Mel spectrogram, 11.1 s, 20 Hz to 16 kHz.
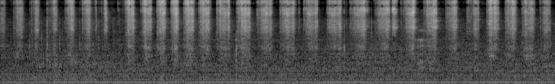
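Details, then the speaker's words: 100-pound ice machine running a harvest cycle, reported squeaking: a steady dry rasping rub with a fast even pulse over a low hum near the condenser fan; technician thinks not the fan motor but loose metal nearby, unconfirmed. "I gotta narrow it down I can't tell if it's I don't think it's the actual fan motor I think it's something in the metal over here wiggling wiggle waggle maybe"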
